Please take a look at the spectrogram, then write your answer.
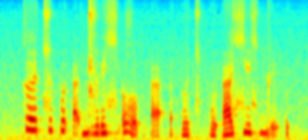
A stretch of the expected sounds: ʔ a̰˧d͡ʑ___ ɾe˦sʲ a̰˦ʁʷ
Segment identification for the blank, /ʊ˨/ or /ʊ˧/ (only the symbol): ʊ˧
